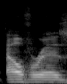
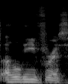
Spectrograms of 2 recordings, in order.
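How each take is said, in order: First: The name begins with the sounds 'Al-var'. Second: The name begins with the sounds 'A-liv'. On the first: The speaker calls it wrong. "somebody screwing it up and mispronouncing it" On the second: The speaker calls it right. "it's Alivris. It's Greek"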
